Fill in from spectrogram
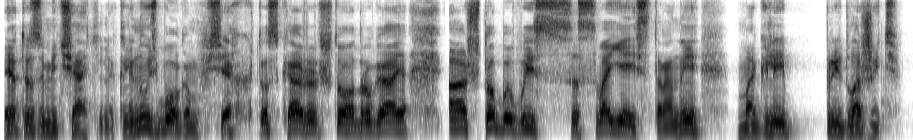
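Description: A man's voice: mid-range voice, animated, takes it slowly. A man voicing an imperious, ironic older professor who speaks in a haughty, thundering way in an audiobook reading.

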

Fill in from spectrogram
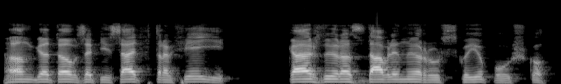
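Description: A man voicing a stern, irritated German general in a wartime audiobook, speaking in curt, measured phrases. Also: medium pitch, animated, highs cut off.

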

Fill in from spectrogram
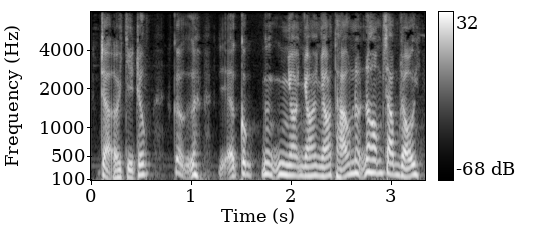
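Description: A man voicing a boastful, scheming young village woman, showy and shrill when panicked. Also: fairly quick, a little mellow, faint music behind, close to an everyday voice.

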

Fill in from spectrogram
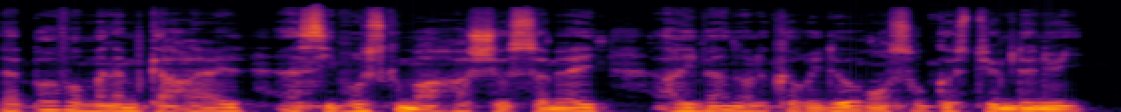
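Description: A man narrates a classic novel for an audiobook, reading in a measured, even manner. His voice sits low and warm, with a faint husky edge. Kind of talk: scripted narration.

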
